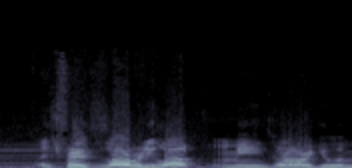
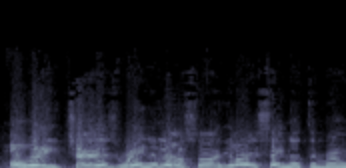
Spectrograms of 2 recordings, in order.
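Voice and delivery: surprised; 10 semitones higher, 5 dB louder than usual. Real, not acted. Surprised it is raining.

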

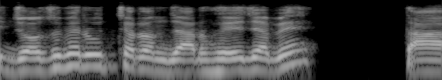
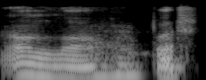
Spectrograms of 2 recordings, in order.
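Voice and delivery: distant background call; 6 semitones lower, 4 dB quieter, slower than usual. Real, not acted.

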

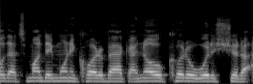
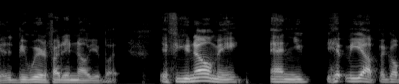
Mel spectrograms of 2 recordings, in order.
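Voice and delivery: ordinary delivery

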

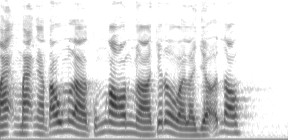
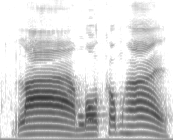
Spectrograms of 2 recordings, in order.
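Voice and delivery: slow reveal; 3 semitones lower, much slower than usual. Shown as a demonstration. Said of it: "slow reveal of answer".

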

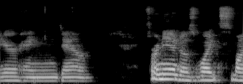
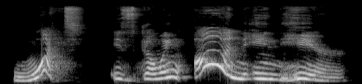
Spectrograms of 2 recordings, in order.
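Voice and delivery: loud, slow, higher demand in a counselor's voice; 6 semitones higher, 7 dB louder, much slower than usual. A narrator's reading. Missus Periwinkle bursts into the cabin, loud slow demand. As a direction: demand an answer slowly and loudly. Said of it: "she demanded".

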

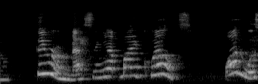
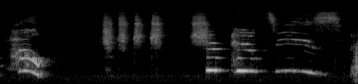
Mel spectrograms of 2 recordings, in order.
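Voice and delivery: much higher panicked cry, stretched stutter slow; shouted for help; 11 semitones higher, much slower than usual. Acted. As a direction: call for help, stammering on chimpanzees. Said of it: "as I shouted out".

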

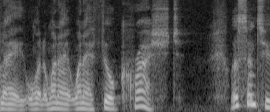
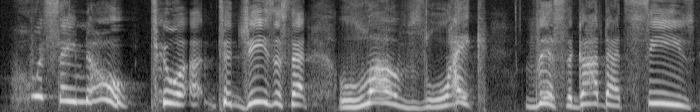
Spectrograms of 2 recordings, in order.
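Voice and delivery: higher, louder and slow, pleading with the congregation; impassioned appeal; 10 semitones higher, 5 dB louder, slower than usual. Acted. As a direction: build to the altar call. Sermon climax appeal.

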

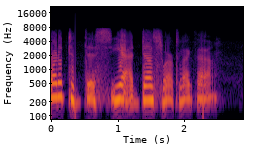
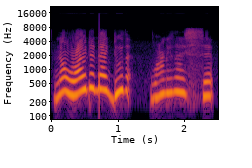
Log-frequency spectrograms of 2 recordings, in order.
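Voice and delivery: high, loud self-reproach; exasperated outburst at own blunder; real dismay; 6 semitones higher, 5 dB louder than usual. Real, not acted. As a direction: scold yourself in a raised, higher voice.

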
